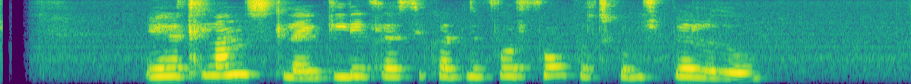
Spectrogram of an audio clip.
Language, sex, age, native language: Icelandic, male, 12, Icelandic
